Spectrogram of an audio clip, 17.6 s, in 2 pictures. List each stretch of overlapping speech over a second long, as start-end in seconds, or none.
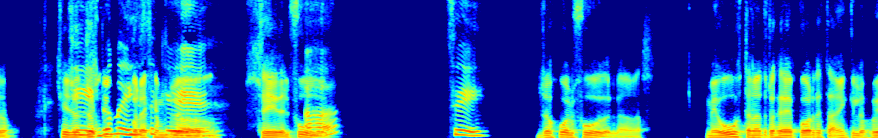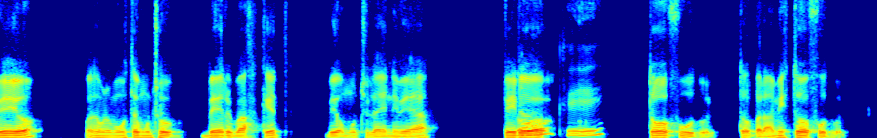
0.7-2.3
